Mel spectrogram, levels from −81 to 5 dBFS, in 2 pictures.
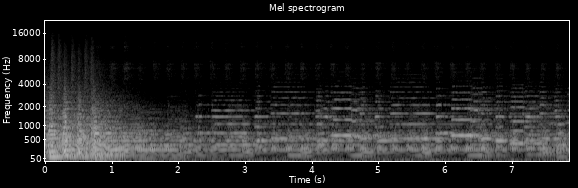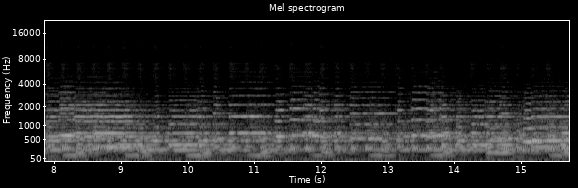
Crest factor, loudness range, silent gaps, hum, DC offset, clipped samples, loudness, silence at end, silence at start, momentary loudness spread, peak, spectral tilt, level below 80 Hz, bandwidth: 20 dB; 4 LU; none; none; under 0.1%; under 0.1%; -33 LUFS; 0 s; 0 s; 10 LU; -12 dBFS; -7.5 dB/octave; -54 dBFS; 15.5 kHz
